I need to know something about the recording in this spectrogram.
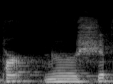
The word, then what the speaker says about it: partnership: is is a general partnership pronounced partnership the T kind of disappears two or more people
